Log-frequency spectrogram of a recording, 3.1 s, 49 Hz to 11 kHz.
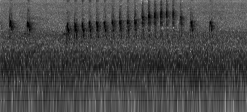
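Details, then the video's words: Two separate high notes, then a quick trill rising slightly in pitch and two final spaced notes, from a pied triller singing master song used to train cage birds. "Masteran Kapas Tembak Gacor Terbaik 2022"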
